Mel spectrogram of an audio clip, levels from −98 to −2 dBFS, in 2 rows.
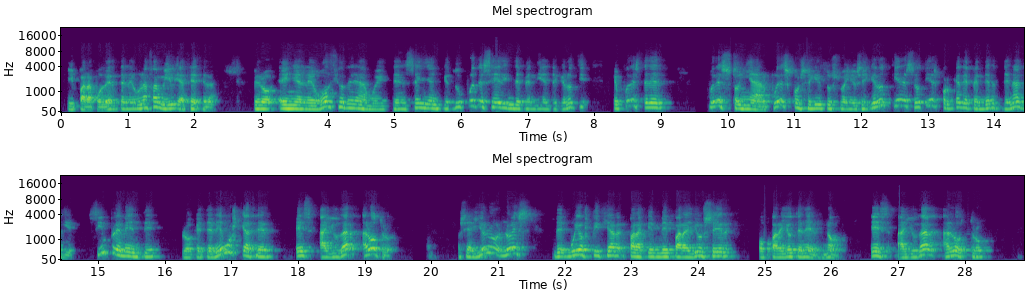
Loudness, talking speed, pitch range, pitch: -28 LUFS, 160 wpm, 130-180 Hz, 145 Hz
